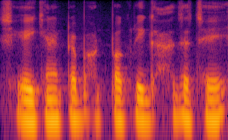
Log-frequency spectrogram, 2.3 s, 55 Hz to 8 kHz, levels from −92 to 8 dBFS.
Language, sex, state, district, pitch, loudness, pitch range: Bengali, male, West Bengal, Alipurduar, 115 Hz, -18 LUFS, 115-120 Hz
